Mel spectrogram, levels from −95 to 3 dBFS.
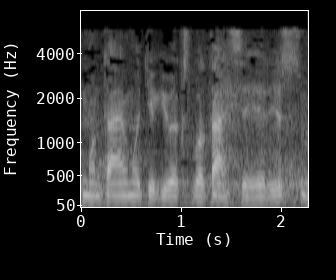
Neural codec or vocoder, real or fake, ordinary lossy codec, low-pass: none; real; MP3, 24 kbps; 7.2 kHz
